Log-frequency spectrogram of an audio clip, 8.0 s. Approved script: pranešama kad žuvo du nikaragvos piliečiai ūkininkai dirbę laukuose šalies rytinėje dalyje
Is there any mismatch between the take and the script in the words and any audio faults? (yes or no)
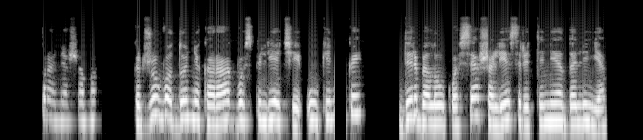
yes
